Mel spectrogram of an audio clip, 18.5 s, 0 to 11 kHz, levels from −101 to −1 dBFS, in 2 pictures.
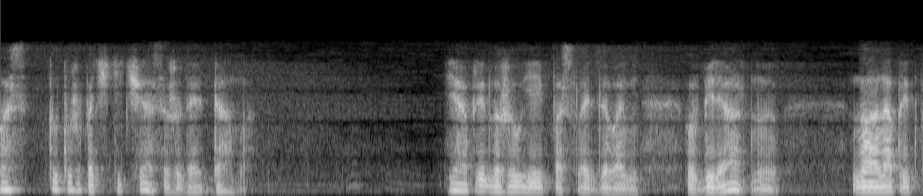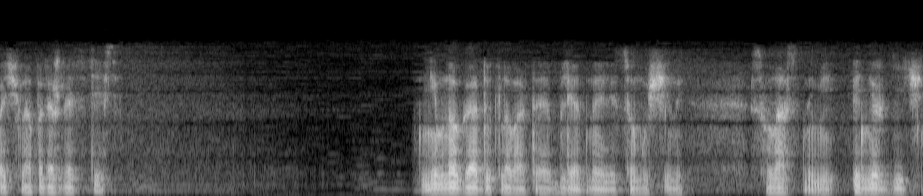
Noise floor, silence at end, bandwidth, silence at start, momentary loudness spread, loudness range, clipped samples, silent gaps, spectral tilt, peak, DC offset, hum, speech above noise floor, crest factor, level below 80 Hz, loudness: -72 dBFS; 0 s; 5.2 kHz; 0 s; 15 LU; 8 LU; under 0.1%; none; -10.5 dB/octave; -4 dBFS; under 0.1%; none; 47 dB; 24 dB; -46 dBFS; -25 LUFS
